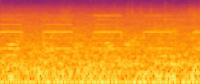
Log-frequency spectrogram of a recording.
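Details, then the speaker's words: Audi at an auction, with the door open: a steady high chime repeats about twice a second over a low idle hum. It is the door-open warning. "Auto why are we beeping because the doors open"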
